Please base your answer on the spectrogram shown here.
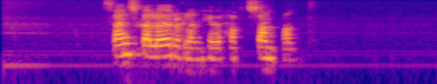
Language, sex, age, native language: Icelandic, female, 50-59, Icelandic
